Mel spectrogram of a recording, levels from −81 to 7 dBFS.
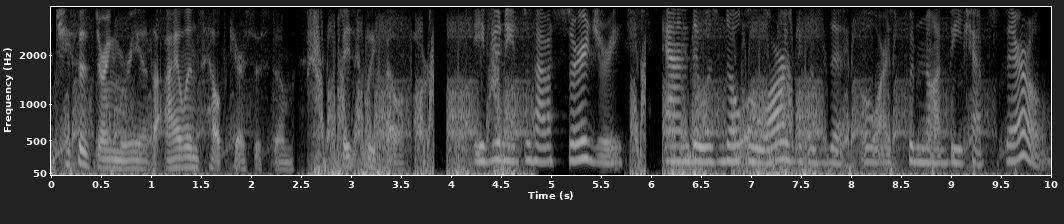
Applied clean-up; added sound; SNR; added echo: none; Scratching (performance technique); 1 dB; none.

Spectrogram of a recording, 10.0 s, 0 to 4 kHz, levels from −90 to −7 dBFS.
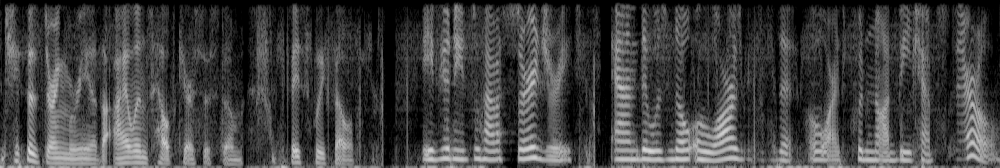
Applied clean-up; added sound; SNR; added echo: neural separator model SepFormer WHAM!.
